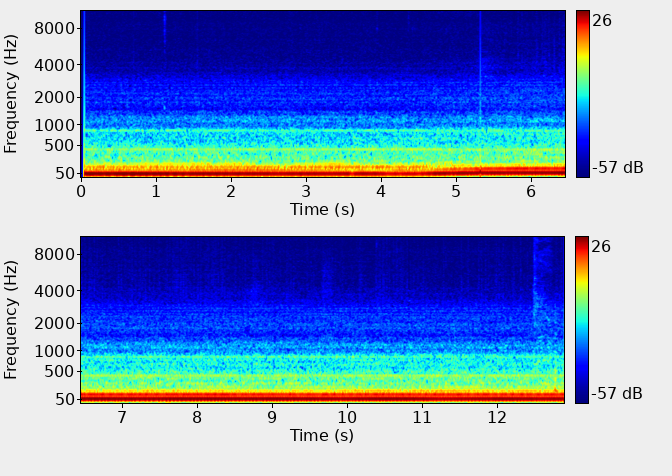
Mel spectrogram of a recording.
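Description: Car engine idling while stopped, a steady low rumble heard from inside the cabin; its hum shifts a little lower and steadier about five seconds in.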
